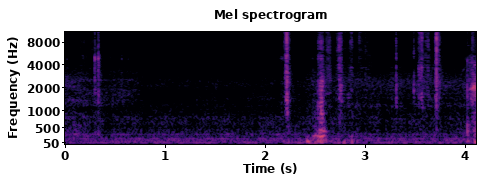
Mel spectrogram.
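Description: Near silence with a few faint, short ticks and rustles of cardstock die-cut pieces being handled and laid down, mostly in the second half.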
